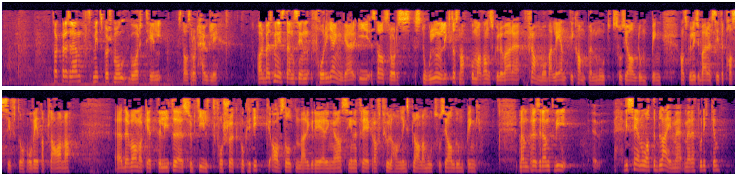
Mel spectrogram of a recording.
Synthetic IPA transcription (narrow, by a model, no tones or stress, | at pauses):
t̪ʰɑk̚ːpʰɾɛsɪd̪ɛnt̪mɪt̪spœʂmoːlɡoːɾt̪ʰɪlst̪ɑːt̪sɾoːd̪hɑʉɡlɪ | ʔɑɾbæɪsmɪnɪst̪əɾɳ̩sɪnfɔɾjɛŋɡəɾɪst̪ɑːt̪sɾoːd̪sːt̪uːlənlɪkt̪əɔsnɑkːɔmɑt̪hɑnskʉlːəʋæːɾəfɾɑmoːʋəɾɭeːnt̪ɪkʰɑmpənmuːt̪sʊsɪɑːld̪ʊmpɪŋhɑnskʉləɪçːəbɑːɾəsɪt̪ːəpʰɑsɪft̪ɔɔʋeːt̪ɑpʰlɑːnə | d̪ɛʋɑɾɳɔkːɛt̪liːt̪əsʉbt̪ʰiːlt̪fɔʂøːkpʰɔkʰɾɪt̪ʰɪkːɑ̰ʋst̪ɔlt̪ən̩bæɾɡɾɛjjeːɾɪŋɑsiːnət̪ʰɾeːkʰɾɑft̪fʉlhɑnd̪lɪŋspʰlɑːnəmuːt̪sʊsɪɑːld̪ʊmpɪŋ | mɛnpʰɾɛsɪd̪ɛnt̪ʋɪ | ʋɪseːɳuːɑt̪̚d̪ɛblæɪmɛmɛɾɛt̪ʊɾɪkːən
